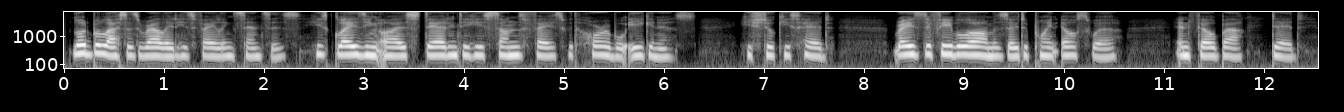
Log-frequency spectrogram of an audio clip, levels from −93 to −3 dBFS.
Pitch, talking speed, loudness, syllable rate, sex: 210 Hz, 165 wpm, -19 LUFS, 4.8 syllables/s, female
